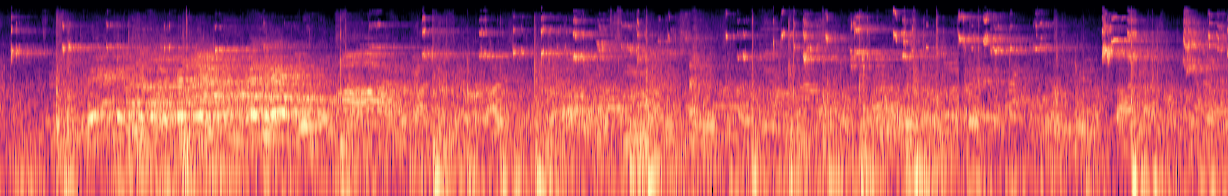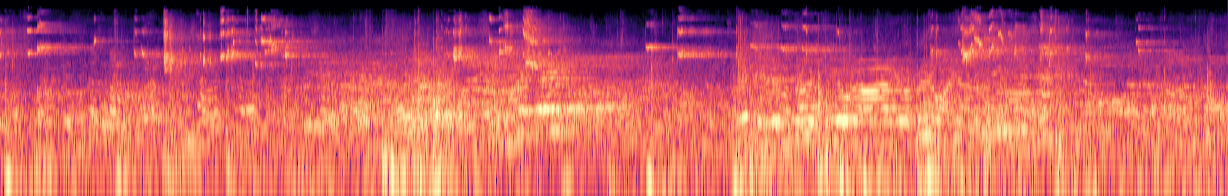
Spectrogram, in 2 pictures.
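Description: A basketball bounces on a hardwood court in a large echoing hall.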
